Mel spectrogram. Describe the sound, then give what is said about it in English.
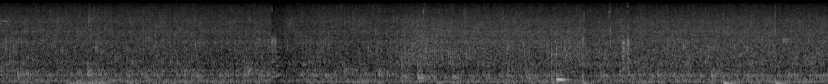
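Steady shower water runs and hisses evenly throughout, the spray pattering, with a soft murmur from someone partway through. “Water running down between us.”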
